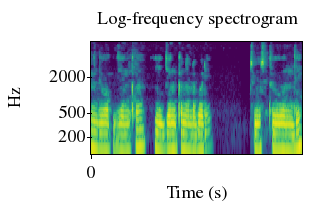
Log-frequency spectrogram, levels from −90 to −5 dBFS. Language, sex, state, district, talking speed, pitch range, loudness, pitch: Telugu, male, Andhra Pradesh, Srikakulam, 125 wpm, 115-120 Hz, -15 LUFS, 115 Hz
